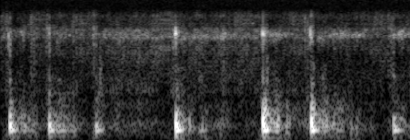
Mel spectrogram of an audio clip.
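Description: Pen or stylus tapping on a writing surface while handwriting letters: a series of short, faint, irregular taps.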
